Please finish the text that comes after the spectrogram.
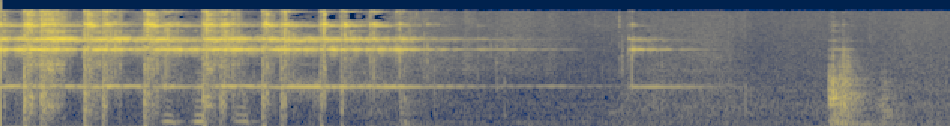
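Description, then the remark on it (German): A small hand bell, used as an opening bell, rings rapidly for about two seconds, bright and metallic, then its tone rings out and fades, followed by one more light strike and a brief soft rustle. “Dann können wir eigentlich, glaube ich, einsteigen ins Thema und die Opening Bell fehlt noch, die steht kurz hinter dir.”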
